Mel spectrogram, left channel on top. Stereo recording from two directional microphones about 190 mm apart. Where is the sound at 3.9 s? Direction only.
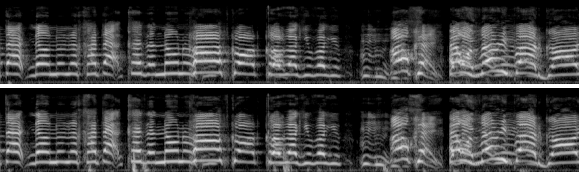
20° right (ahead or behind).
